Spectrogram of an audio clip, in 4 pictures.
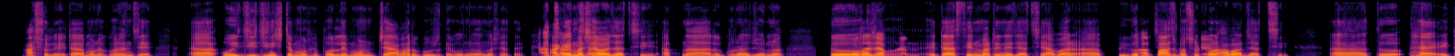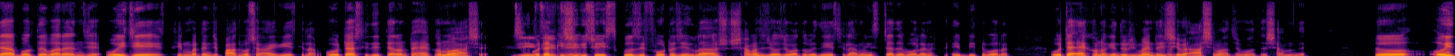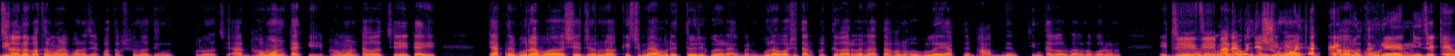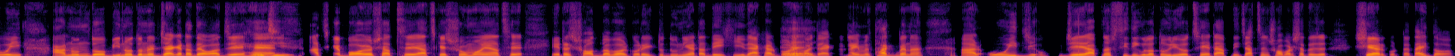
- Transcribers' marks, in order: laughing while speaking: "মনে পড়লে"; in English: "exclusive"
- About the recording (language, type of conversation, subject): Bengali, podcast, সামাজিক মিডিয়া আপনার পরিচয়ে কী ভূমিকা রাখে?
